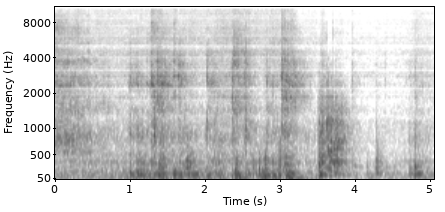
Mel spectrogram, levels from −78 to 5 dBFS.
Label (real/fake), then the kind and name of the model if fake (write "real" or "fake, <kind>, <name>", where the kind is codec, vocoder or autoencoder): fake, codec, HILCodec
